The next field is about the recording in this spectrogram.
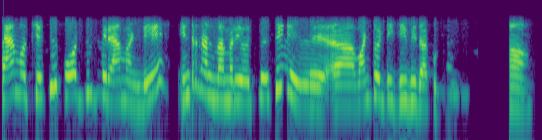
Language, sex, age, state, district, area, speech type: Telugu, female, 60+, Andhra Pradesh, Chittoor, rural, conversation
